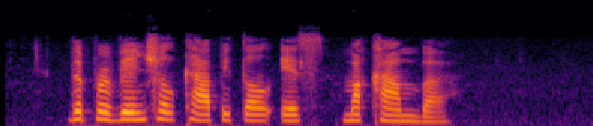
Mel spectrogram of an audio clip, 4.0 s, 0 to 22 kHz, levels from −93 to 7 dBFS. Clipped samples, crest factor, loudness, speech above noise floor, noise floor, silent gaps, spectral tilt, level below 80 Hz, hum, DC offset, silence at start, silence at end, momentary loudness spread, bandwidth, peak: under 0.1%; 18 dB; -20 LUFS; 45 dB; -64 dBFS; none; -5 dB/octave; -60 dBFS; none; under 0.1%; 0.45 s; 1 s; 12 LU; 7.6 kHz; -4 dBFS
